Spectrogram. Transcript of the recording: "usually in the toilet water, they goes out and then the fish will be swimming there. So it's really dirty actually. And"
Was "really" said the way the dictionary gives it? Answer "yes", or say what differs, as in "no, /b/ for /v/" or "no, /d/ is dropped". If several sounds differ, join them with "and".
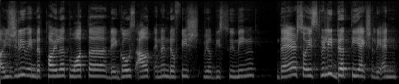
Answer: yes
